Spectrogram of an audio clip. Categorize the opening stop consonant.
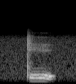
plain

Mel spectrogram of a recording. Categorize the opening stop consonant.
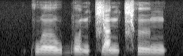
plain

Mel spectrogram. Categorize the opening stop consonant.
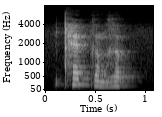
aspirated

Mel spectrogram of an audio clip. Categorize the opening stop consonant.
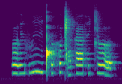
click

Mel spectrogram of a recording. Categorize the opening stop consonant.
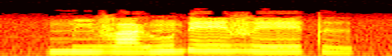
implosive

